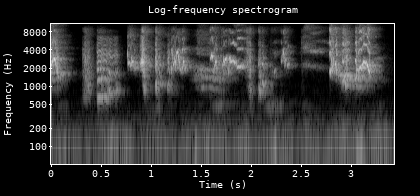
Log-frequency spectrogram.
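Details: Tame budgies give busy squawky chirps and scratchy chatter, rapid choppy notes running almost without pause and ending on a louder harsh burst.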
